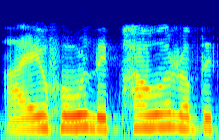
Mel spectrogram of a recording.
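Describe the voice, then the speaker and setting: An actress playing a proud, threatening mystic villainess with a breathy voice in an old radio thriller. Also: female voice, a little high, fairly even intonation, lightly acted. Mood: proud menace. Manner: slow, intense, threatening. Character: menacing mystic woman villain, proud and defiant. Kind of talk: 1930s-40s radio drama acting. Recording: muffled old radio recording.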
